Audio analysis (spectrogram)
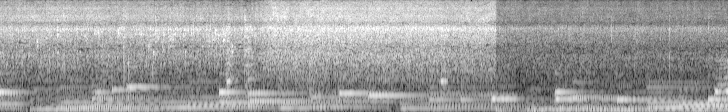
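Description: Loud, continuous sizzling of onions frying in oil, a dense crackle that drops slightly in level near the end, with faint background music.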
